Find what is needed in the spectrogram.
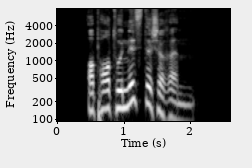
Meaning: strong dative masculine/neuter singular comparative degree of opportunistisch
- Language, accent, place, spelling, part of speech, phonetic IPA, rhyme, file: German, Germany, Berlin, opportunistischerem, adjective, [ˌɔpɔʁtuˈnɪstɪʃəʁəm], -ɪstɪʃəʁəm, De-opportunistischerem.ogg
